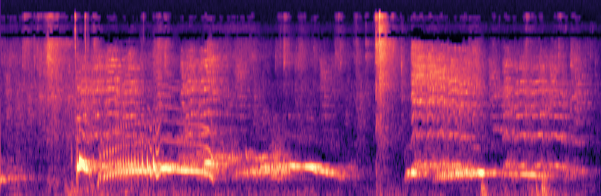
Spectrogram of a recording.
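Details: At the nest, a male Eurasian collared dove courts the female with two long, rolling coos separated by a short pause, each sustained several seconds, with faint high chirps behind.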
